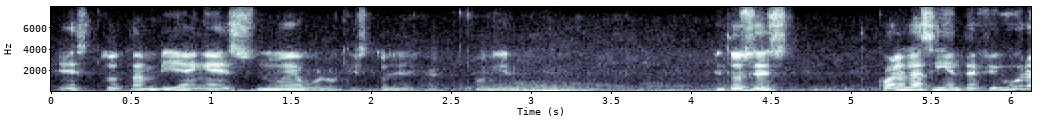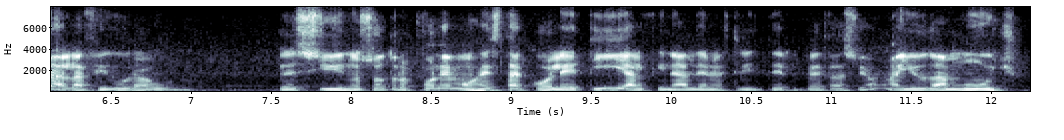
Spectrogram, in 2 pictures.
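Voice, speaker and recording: A man's voice: medium pitch, lively intonation, normal speed, fairly bright tone, slight background noise. A male teacher lecturing an online class, explaining step by step and often checking for understanding.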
